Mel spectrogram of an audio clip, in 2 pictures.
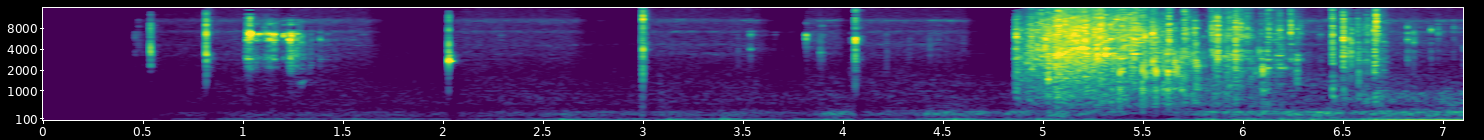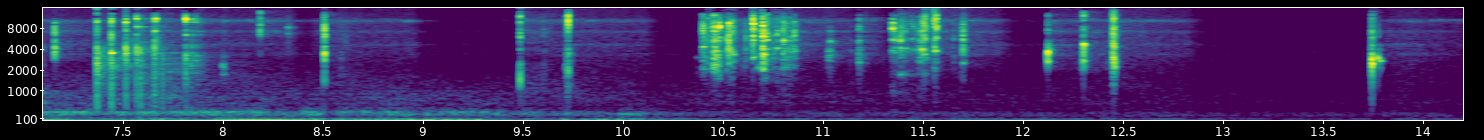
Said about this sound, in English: I also especially like the final track on the playlist, …, because despite still just being made from the sounds of LEGO bricks, it sounds a bit like a crackling campfire.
